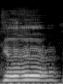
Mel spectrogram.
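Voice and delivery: short-circuit noise. Acted. Imitating a short-circuited person, sudden high malfunction noise. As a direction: blurt out a glitching brain-chip noise. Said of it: "that short circuit and you're just like".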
